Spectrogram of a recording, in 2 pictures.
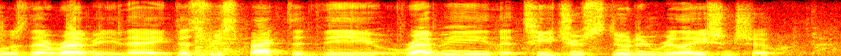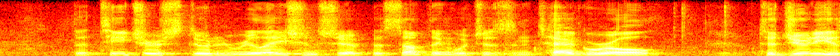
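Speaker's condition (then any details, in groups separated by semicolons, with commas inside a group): No condition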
